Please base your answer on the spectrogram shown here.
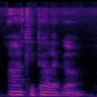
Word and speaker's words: archipelago: okay so there you are archipelago don't forget pronunciation ah keep go archipelago a group of islands so finally all I have to say to you is can you name an archipelago put it in the comments all right that's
